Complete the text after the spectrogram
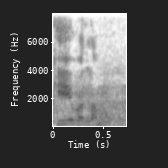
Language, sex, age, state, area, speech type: Sanskrit, male, 18-30, Uttar Pradesh, urban, spontaneous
